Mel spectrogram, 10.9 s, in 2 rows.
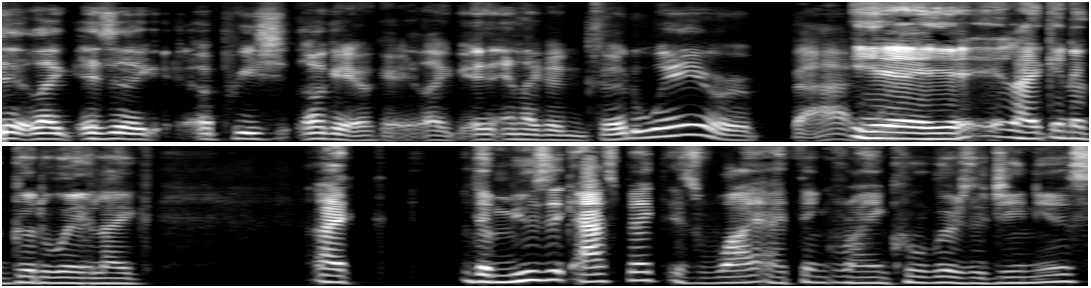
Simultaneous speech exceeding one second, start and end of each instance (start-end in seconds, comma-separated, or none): none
